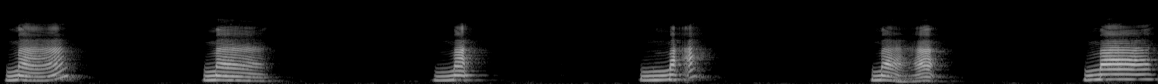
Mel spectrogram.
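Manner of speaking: ma said in each of the six tones in turn; six Vietnamese tones. Shown as a demonstration. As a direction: run ma through all six tones. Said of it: "read all of the words together".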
